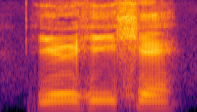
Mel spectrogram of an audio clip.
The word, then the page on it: hihw-hixe: Apatani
